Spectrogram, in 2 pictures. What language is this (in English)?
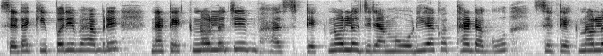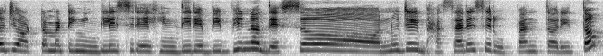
Odia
